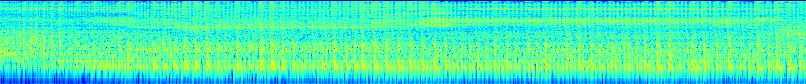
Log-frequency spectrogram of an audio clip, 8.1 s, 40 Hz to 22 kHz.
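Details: Yamaha BWS 100 two-stroke scooter built with Malossi 125cc kit, after tuning and before refitting airbox: buzzy revving rises and falls smoothly with no spitting or gurgling; now revving cleanly.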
